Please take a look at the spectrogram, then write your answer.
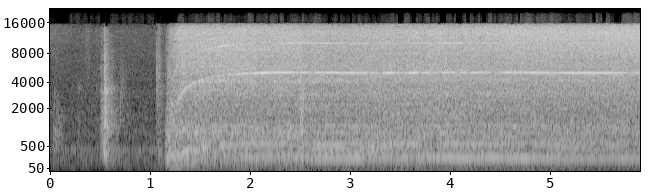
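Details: Hoover Whirlwind Pet WHS2102 001, a 2100W bagless upright bought in 2013 with a refitted belt, pushed toward the camera on carpet: the motor spins up quickly to a steady high whine and even brush roar, noisy from the aggressive brush roll raising the pile; normal.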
